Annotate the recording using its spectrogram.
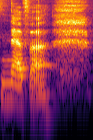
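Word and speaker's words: Neva: main character who's called I think it's pronounced never I was pronouncing it NE in my head and then when I listened to the audio book it's never but um never is a 15-year-old girl in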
